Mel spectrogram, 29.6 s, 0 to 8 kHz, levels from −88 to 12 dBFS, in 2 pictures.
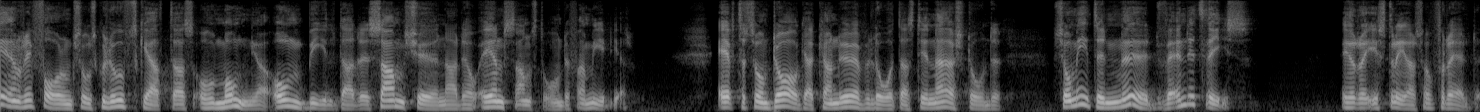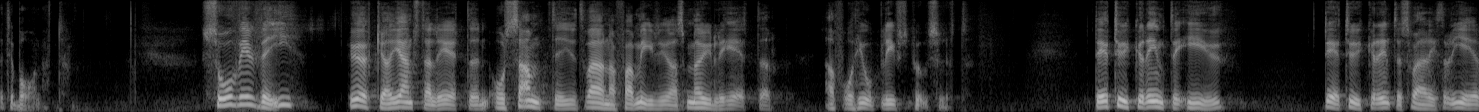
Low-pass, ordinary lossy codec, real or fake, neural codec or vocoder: none; none; fake; codec, 16 kHz, 1 kbps, X-Codec, HuBERT features, trained on LibriSpeech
